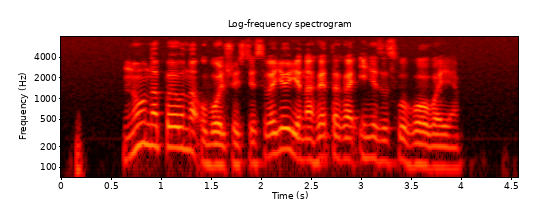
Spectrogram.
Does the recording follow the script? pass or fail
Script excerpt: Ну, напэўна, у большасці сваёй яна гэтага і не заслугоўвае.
pass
